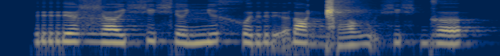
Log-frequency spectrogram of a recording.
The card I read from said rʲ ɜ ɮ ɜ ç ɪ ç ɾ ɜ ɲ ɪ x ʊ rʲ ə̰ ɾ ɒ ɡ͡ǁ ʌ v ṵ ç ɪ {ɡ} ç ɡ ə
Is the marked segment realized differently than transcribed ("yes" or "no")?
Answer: yes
